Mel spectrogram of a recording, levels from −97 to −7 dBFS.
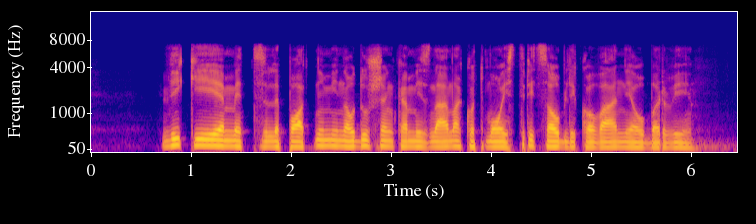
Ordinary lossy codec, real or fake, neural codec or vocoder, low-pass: none; fake; codec, 16 kHz, 16 kbps, FunCodec, trained on LibriTTS, 50 frames a second; 7.2 kHz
